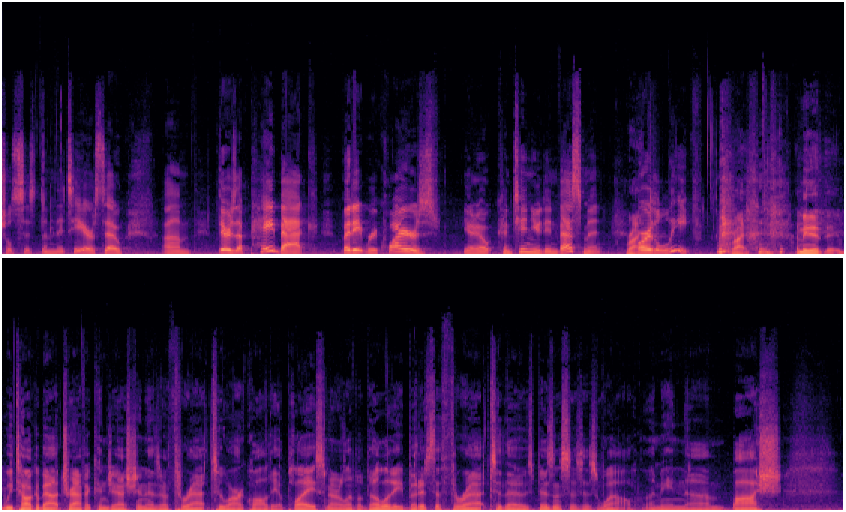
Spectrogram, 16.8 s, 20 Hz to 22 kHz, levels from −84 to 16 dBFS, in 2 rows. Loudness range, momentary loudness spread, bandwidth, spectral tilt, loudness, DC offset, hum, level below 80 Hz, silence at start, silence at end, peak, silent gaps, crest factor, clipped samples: 6 LU; 11 LU; 16 kHz; -5 dB/octave; -19 LUFS; under 0.1%; none; -38 dBFS; 0 s; 0.15 s; 0 dBFS; none; 20 dB; under 0.1%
